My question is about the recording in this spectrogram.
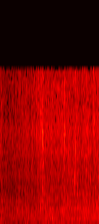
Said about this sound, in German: Beobachte sie dabei, wie sie weniger werden und leiser und das Rauschen des Meeres intensiver.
